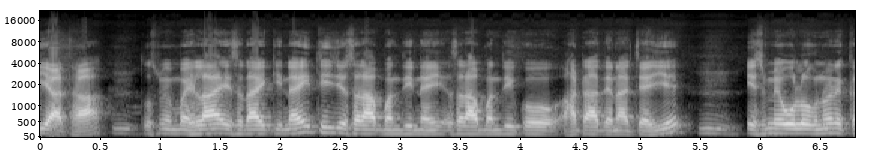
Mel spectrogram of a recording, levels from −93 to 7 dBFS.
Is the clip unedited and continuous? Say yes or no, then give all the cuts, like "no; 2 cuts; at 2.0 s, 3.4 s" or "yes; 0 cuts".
yes; 0 cuts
